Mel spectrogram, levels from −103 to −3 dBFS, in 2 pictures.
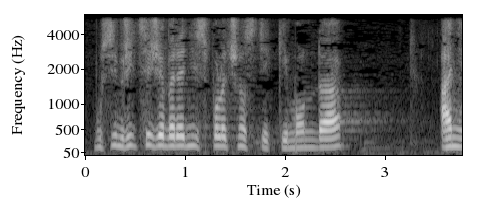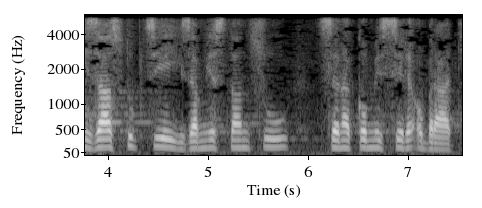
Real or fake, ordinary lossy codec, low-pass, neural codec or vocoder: real; none; 5.4 kHz; none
